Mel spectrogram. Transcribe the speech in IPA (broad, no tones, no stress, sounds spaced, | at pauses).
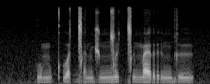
kʷ œ m ɛ kʷʼ ɑ ɡ͡ǀ æ n d͡ʒ y ŋ͡ǀ ʉ ǀ i m æ r ʉ ŋ ɡ ʉ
